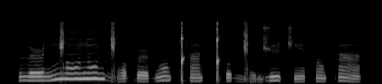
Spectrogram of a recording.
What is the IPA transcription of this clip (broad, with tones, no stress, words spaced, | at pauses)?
ðə˞˧ ŋ͡ǁɔ̃˦ðɔ̃˦ ɡ͡ǁɔ˨kə˞˨ɡɔ̃˦ǃʰã˧ ǃʰʊ˧ɡ͡ǁʊ˨d͡ʒy˦ t͡ʃẽ˨θɔ̃˧ kã˦˨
